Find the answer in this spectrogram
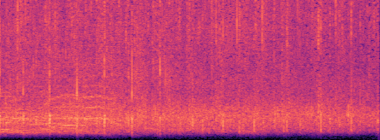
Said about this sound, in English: You don't have to applaud my questions.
